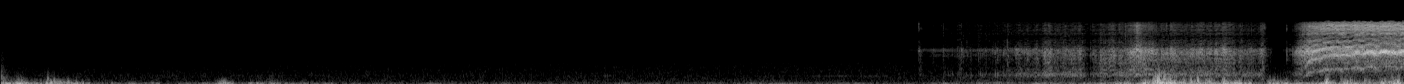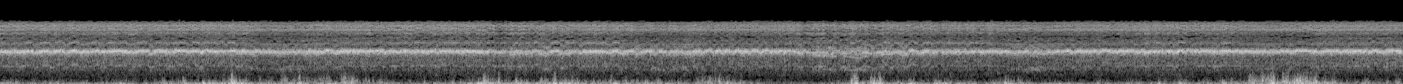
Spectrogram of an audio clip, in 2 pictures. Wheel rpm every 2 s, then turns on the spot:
0, 0, 0, 0, 0, 30, 80, 230, 220, 230, 220, 220, 230, 230.
10-12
